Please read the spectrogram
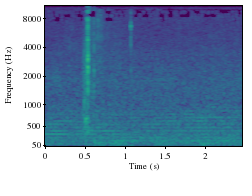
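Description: A golf club striking the ball: one sharp, crisp click about half a second in, over a faint steady outdoor background.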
